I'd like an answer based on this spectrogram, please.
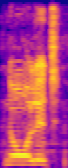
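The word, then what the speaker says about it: knowledge: नॉलेज, के pronounce नहीं हुआ।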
